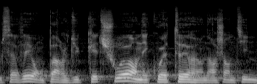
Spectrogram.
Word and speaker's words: quechua: tempérée, vallée andine tempérée, est prononcé quechua, c'est-à-dire avec une première voyelle qui est quelque chose à mi-chemin entre notre E et notre I, disons, pour simplifier, est interprété par les hispanophones comme un E, et donc ce terme comme quechua.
